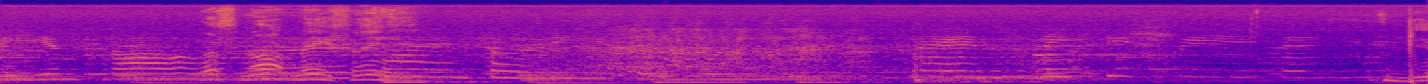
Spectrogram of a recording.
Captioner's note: laughter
